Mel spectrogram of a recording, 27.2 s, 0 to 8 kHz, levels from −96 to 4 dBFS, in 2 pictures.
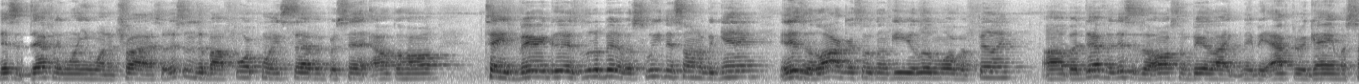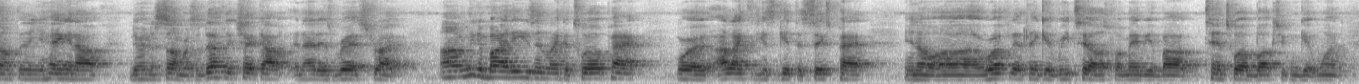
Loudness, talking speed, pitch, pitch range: -22 LUFS, 245 wpm, 140 Hz, 130-160 Hz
